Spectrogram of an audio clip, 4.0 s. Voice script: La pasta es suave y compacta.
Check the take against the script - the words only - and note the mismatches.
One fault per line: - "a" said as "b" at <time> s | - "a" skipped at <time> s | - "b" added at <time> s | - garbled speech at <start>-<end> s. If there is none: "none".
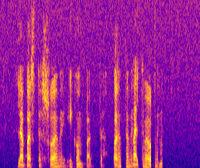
- garbled speech at 2.3-3.3 s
